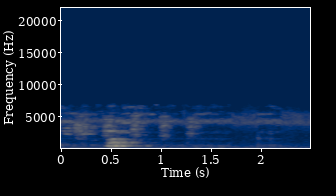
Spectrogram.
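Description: A single short dog bark about half a second in, over faint high chirping in the background.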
